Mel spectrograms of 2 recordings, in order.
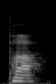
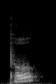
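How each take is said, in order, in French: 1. La voyelle est un A net et ouvert. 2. La voyelle est un O net. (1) "c'est pas pas non plus comme en français, parce qu'on n'ouvre pas la bouche pour articuler le A" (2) "c'est pas po"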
